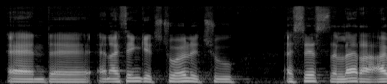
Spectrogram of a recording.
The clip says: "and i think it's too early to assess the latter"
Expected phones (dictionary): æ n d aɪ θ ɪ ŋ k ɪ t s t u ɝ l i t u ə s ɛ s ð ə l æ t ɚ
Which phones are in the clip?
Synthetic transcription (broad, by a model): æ n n aɪ θ ɪ ŋ k ɪ t s t u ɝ l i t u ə s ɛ s ð ə l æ t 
